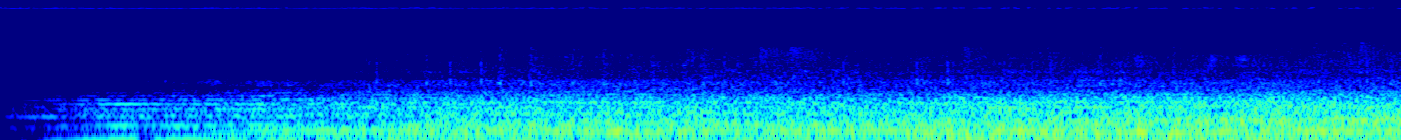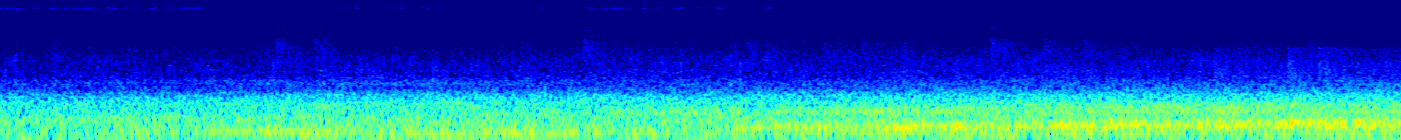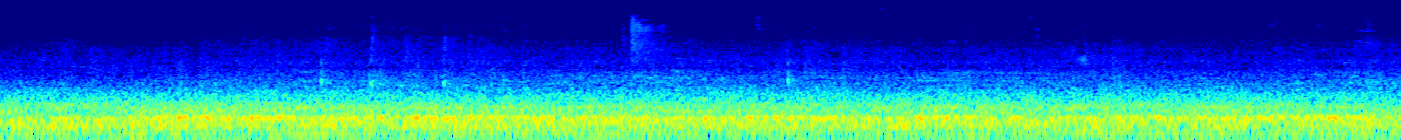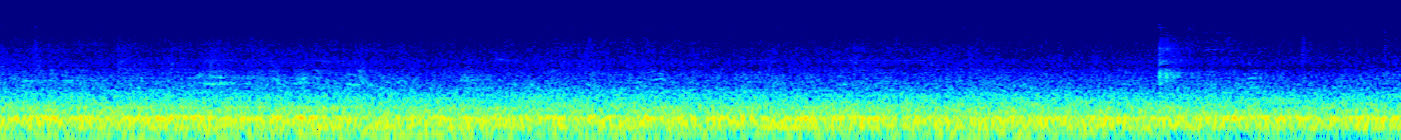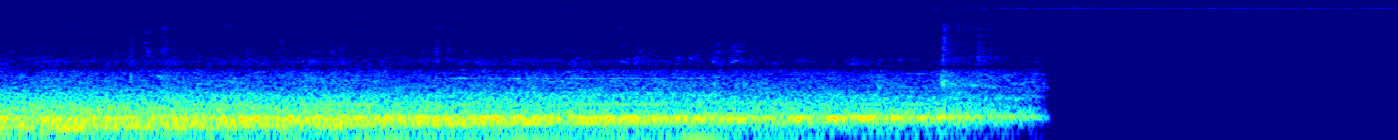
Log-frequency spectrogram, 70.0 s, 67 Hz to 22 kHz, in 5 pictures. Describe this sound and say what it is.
Space Sweep 10
This sample is part of the “Space Sweeps” sample pack. It is a 1:10 minutes long space sweeping sound with frequency going from low till high. Stays quite low but evolves slowly. Created with the Windchimes Reaktor ensemble from the user library on the Native Instruments website. Afterwards pitch transposition & bending were applied, as well as convolution with airport sounds.
ambient, drone, reaktor, soundscape, space, sweep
